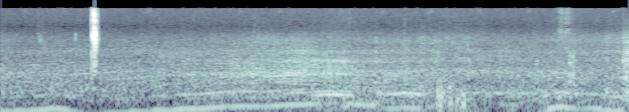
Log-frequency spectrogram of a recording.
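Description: Distant rally car engine revving as it is driven hard round a dirt track, its pitch rising and falling. There is one sharp click about a second in.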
